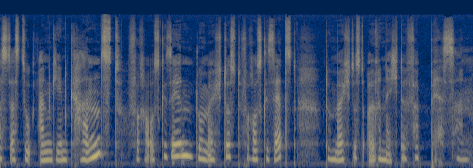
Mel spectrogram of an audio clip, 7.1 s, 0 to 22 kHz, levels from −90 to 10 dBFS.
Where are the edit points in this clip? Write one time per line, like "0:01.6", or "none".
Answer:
none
